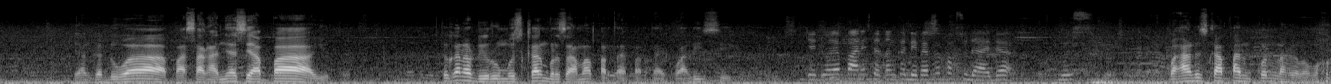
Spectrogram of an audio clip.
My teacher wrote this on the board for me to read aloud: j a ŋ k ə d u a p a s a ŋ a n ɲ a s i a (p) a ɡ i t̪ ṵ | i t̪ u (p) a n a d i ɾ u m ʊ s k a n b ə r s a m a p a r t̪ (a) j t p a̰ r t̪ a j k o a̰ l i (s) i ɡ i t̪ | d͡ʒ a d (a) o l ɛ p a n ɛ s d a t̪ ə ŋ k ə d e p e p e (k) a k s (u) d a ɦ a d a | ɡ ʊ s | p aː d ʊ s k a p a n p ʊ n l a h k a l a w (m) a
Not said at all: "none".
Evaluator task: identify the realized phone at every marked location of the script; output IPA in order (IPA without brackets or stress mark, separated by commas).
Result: p, k, a, s, i, p, u, m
